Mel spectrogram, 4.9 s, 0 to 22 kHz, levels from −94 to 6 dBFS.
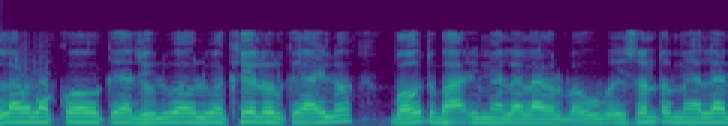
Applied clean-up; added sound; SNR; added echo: neural separator model SepFormer DNS4.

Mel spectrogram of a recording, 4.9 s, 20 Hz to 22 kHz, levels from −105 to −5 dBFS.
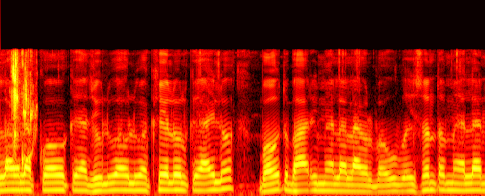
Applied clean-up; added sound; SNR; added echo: none; Splash, splatter; 2 dB; none.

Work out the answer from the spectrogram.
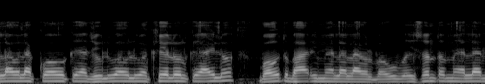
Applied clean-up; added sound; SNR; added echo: none; none; none; none.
